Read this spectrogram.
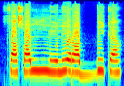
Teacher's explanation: لام پہ تشدید ہے، 2 حرف کے برابر ہمیں لام کو پڑھنا ہے. دھیان رہے ہم لام کو تشدید سے ادا کریں گے لیکن اپنی آواز لمبی نہیں کریں گے تاکہ مدیہ نہ ظاہر ہو. · صاد حروف التفخیم میں سے ہے، ہم اسے بھاری آواز میں منہ پھلا کے ادا کریں گے. لام پہ تشدید ہے، 2 حرف کے برابر ہمیں لام کو پڑھنا ہے.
